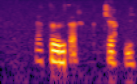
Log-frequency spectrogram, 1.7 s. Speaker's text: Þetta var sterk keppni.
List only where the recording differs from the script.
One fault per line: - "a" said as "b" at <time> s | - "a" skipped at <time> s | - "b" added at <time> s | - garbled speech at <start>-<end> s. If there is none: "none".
none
